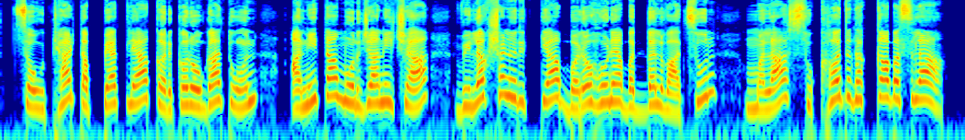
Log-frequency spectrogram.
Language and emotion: Marathi, surprised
